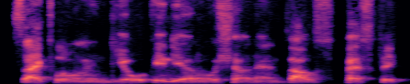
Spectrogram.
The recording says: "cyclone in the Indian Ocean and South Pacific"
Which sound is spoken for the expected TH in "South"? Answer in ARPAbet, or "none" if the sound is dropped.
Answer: S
